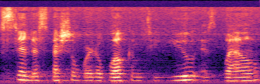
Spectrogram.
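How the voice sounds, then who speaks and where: A woman's voice is heard. Her pace is moderate. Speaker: pastor leading worship. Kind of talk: worship announcements. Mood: warm, welcoming. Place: church.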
